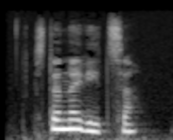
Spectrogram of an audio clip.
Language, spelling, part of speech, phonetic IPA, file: Russian, становиться, verb, [stənɐˈvʲit͡sːə], Ru-становиться.ogg
- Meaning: 1. to stand, to take a stand 2. to get, to become, to grow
